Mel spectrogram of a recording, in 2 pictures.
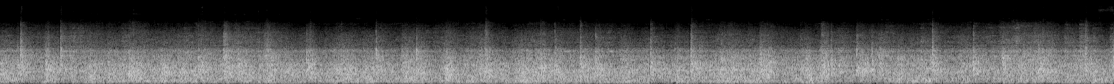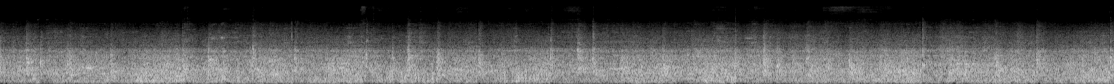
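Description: Pakistan Railways passenger coach running at speed over an open-deck bridge with timber sleepers: a loud, steady rumble of wheels on rail with a dense rattling clatter.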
